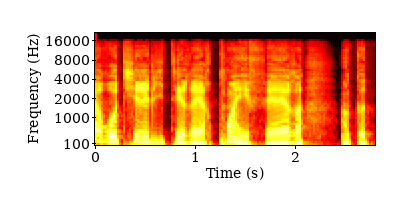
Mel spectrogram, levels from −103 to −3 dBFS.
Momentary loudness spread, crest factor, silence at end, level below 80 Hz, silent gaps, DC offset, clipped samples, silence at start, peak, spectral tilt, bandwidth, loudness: 7 LU; 12 dB; 0.1 s; -30 dBFS; none; under 0.1%; under 0.1%; 0 s; 0 dBFS; -6 dB/octave; 16 kHz; -13 LUFS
